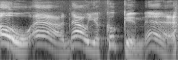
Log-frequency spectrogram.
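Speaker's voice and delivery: very high-pitched, slow, drawn-out voice. Doing an impression of Christopher Walken getting abducted: Christopher Walken impression. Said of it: "Christopher Walken being like".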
